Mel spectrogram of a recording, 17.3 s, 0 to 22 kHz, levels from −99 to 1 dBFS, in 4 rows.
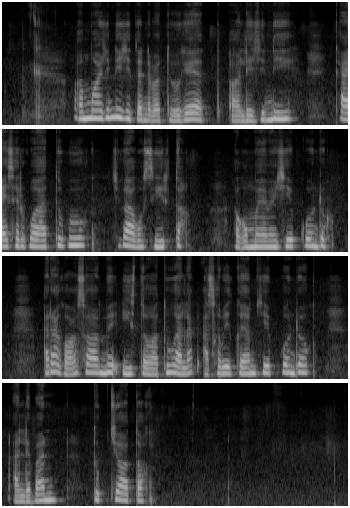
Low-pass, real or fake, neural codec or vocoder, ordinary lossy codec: none; real; none; none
